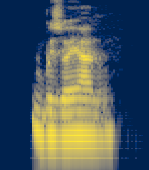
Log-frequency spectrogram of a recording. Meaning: a surname
- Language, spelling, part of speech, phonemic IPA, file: Romanian, Buzoianu, proper noun, /bu.zoˈja.nu/, LL-Q7913 (ron)-Buzoianu.wav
